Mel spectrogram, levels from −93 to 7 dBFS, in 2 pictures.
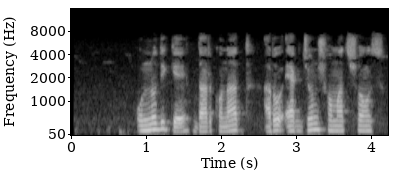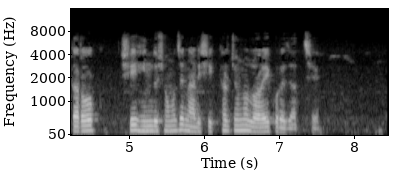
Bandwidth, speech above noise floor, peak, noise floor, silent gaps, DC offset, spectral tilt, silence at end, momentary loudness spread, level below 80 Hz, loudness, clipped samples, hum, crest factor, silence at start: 7.8 kHz; 37 dB; -2 dBFS; -58 dBFS; none; under 0.1%; -6 dB/octave; 0.9 s; 9 LU; -56 dBFS; -21 LUFS; under 0.1%; none; 18 dB; 0.9 s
